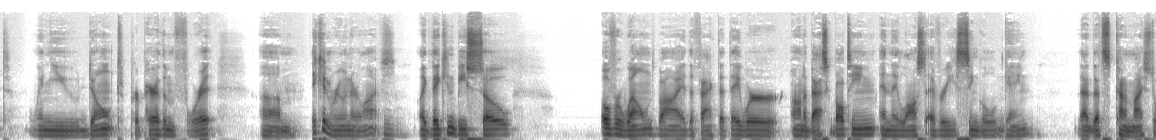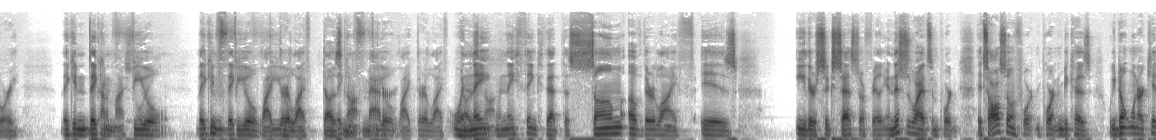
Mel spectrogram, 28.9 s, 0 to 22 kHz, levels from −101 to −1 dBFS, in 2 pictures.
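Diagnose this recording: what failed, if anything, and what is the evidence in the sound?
A doubled audio track runs from 15.57 to 20.71 s, just before "they think that the". A dry, full-band copy trails by about one and a half seconds, about 5 dB down. It starts and stops abruptly. Likely cause: an edit holding two out-of-step copies.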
